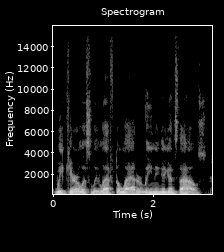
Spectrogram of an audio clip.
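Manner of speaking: ordinary delivery, nothing marked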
